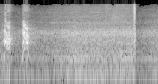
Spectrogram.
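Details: Pet puppies at play in a home garden give two sharp, high yapping barks in quick succession near the start, then a single click-like knock later over a low background hum.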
